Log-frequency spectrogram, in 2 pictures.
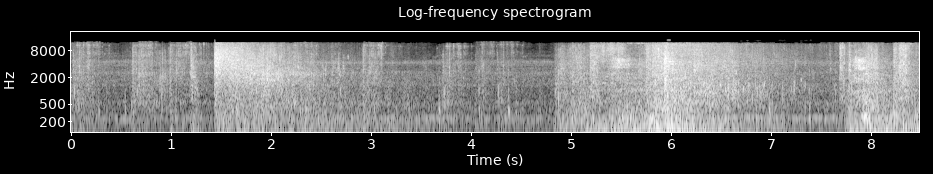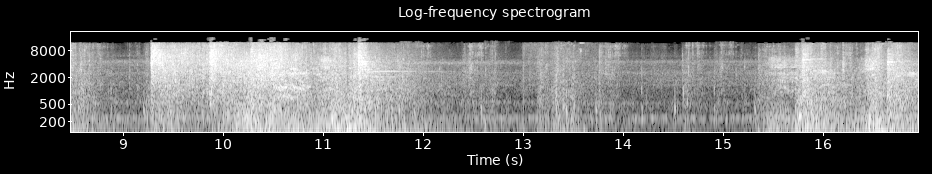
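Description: Swords clash and scrape against armour.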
